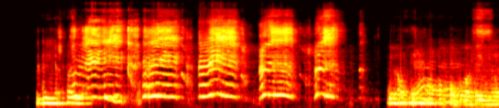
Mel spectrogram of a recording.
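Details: Newborn baby girl just after a normal vaginal delivery: loud, rhythmic crying bursts with brief pauses for breath, a vigorous normal newborn cry.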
